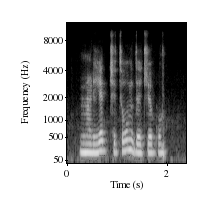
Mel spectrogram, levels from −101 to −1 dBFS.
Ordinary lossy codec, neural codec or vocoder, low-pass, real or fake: Opus, 24 kbps; codec, 16 kHz, 8 kbps, FreqCodec, smaller model; 7.2 kHz; fake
